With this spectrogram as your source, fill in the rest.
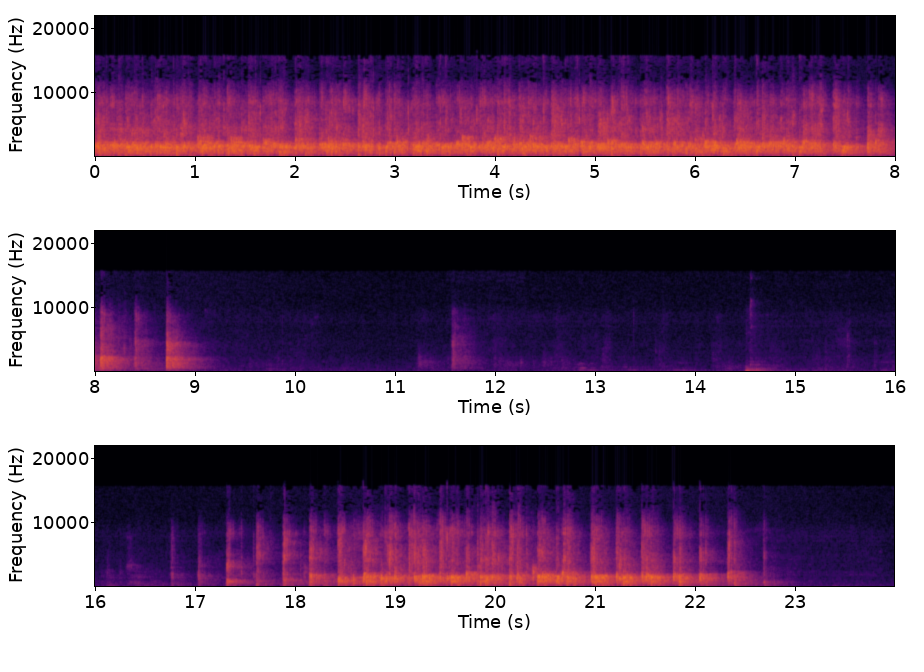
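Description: An audience applauds loudly in an echoing hall.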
